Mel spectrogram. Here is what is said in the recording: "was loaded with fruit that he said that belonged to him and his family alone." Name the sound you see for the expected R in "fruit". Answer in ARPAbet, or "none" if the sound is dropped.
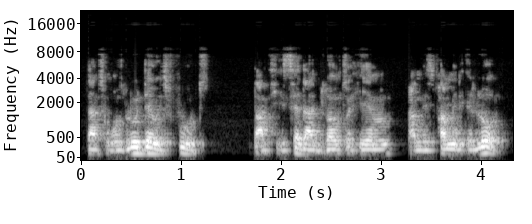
none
